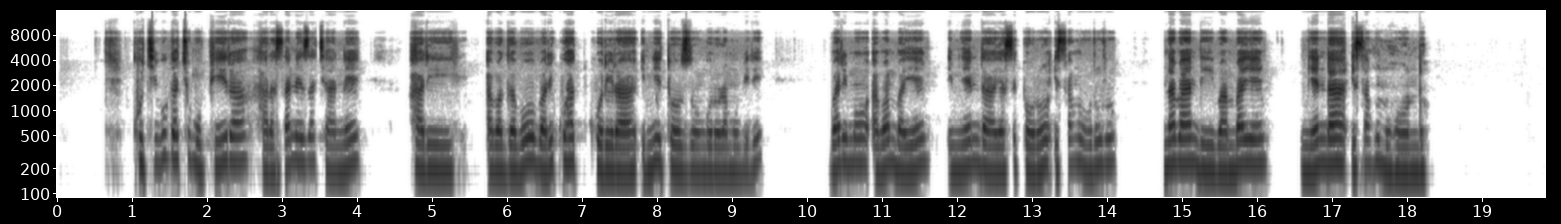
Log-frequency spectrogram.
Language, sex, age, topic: Kinyarwanda, female, 25-35, government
